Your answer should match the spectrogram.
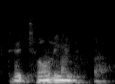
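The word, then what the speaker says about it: Timonium: MJC Laurel Park Fall Meet, number 3, MJC Titonium, that's how it's pronounced, and now number 4, Kentucky Downs.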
